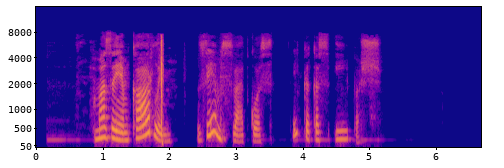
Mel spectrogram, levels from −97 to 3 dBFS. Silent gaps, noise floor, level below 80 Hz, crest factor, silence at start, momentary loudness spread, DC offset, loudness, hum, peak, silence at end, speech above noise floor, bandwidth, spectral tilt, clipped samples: 2.27-2.31 s; -60 dBFS; -70 dBFS; 28 dB; 0.85 s; 18 LU; under 0.1%; -27 LUFS; none; -2 dBFS; 1.55 s; 32 dB; 8.4 kHz; -3.5 dB/octave; under 0.1%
